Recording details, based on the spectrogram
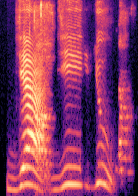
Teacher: nggak boleh sampai kedengeran kayak huruf C, ya. C itu keluar udara soalnya. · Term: huruf J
